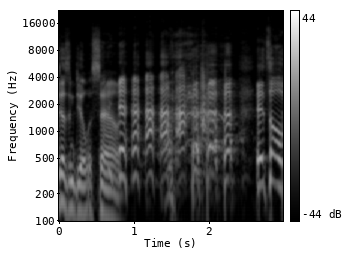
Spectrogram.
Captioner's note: they laugh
